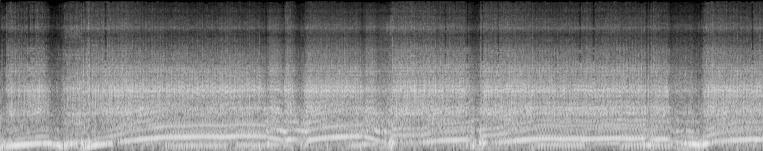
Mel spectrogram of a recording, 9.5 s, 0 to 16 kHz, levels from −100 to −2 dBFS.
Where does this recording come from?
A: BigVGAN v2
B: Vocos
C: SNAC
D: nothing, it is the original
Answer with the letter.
D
